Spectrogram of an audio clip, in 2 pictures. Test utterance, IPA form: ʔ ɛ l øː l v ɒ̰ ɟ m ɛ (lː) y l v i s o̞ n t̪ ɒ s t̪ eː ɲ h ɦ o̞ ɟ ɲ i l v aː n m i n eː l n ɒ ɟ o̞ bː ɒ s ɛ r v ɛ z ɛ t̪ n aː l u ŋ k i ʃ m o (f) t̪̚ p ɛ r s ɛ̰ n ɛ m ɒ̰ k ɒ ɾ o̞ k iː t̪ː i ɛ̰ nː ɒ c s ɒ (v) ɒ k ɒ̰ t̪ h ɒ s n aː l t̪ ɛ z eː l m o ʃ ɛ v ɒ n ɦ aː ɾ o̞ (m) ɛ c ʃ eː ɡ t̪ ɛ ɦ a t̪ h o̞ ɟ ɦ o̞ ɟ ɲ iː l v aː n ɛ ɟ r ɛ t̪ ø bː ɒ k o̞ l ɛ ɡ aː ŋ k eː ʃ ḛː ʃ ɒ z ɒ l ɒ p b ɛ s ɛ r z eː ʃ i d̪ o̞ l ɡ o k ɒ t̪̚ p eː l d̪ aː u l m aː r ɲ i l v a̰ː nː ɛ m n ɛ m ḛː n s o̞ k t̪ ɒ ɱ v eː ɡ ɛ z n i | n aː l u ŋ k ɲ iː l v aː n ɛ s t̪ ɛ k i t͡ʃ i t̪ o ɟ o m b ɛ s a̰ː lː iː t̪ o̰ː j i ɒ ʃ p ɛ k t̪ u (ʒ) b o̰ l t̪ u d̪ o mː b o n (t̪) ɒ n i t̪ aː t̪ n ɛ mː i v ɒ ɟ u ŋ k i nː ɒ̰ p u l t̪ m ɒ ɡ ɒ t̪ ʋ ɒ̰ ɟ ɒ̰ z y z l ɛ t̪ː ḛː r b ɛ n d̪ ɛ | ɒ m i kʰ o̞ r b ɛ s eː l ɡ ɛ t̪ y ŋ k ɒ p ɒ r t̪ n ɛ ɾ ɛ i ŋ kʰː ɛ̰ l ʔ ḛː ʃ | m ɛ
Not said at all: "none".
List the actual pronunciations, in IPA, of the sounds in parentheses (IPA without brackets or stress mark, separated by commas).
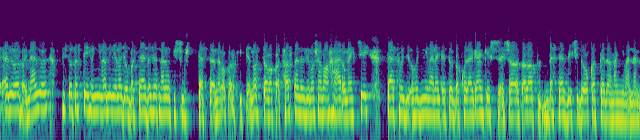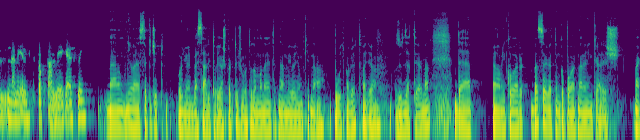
lː, ʃ, v, m, ʒ, d̪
